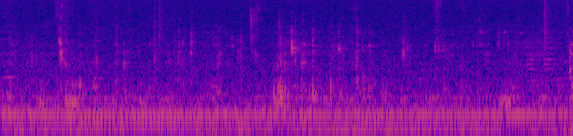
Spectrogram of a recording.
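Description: Faint chewing and mouth sounds of a person eating snow crab, with scattered small clicks over a steady low hum.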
